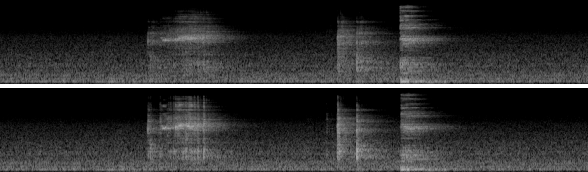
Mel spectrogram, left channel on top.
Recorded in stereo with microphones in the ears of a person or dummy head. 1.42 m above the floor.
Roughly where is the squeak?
Right.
